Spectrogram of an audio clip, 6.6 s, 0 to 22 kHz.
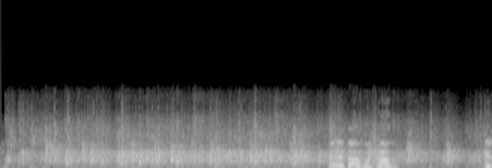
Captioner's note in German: Beifall bei der CDU und dem BÜNDNIS 90/DIE GRÜNEN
